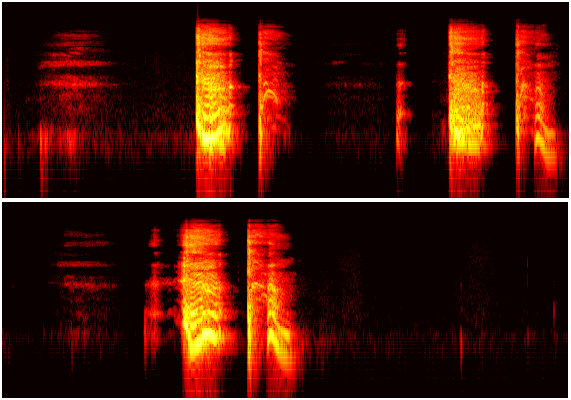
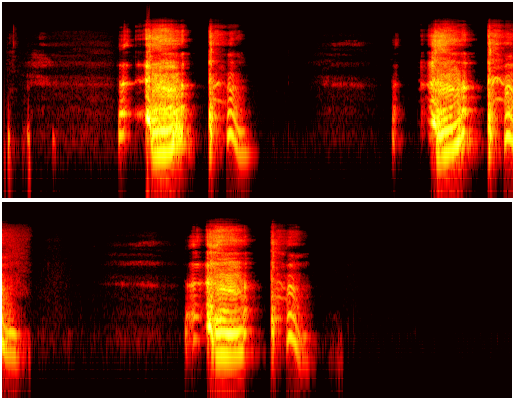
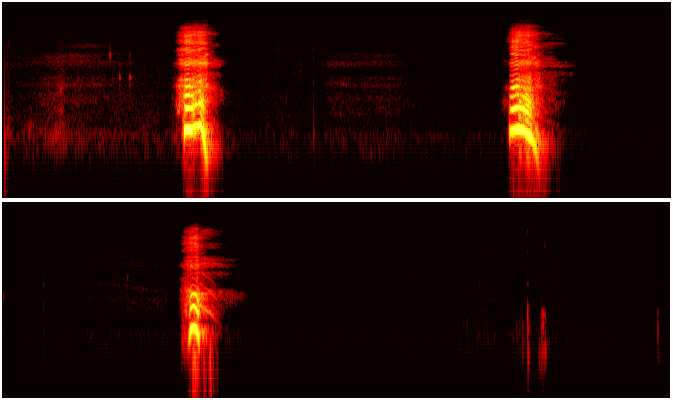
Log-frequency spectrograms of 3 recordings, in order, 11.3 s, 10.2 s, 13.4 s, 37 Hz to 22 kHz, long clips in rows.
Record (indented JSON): {
  "cough_length": "11.3 s",
  "cough_amplitude": 28204,
  "cough_signal_mean_std_ratio": 0.29,
  "three_cough_length": "10.2 s",
  "three_cough_amplitude": 32713,
  "three_cough_signal_mean_std_ratio": 0.33,
  "exhalation_length": "13.4 s",
  "exhalation_amplitude": 23866,
  "exhalation_signal_mean_std_ratio": 0.17,
  "survey_phase": "beta (2021-08-13 to 2022-03-07)",
  "age": "65+",
  "gender": "Female",
  "wearing_mask": "No",
  "symptom_none": true,
  "smoker_status": "Never smoked",
  "respiratory_condition_asthma": false,
  "respiratory_condition_other": true,
  "recruitment_source": "REACT",
  "submission_delay": "1 day",
  "covid_test_result": "Negative",
  "covid_test_method": "RT-qPCR",
  "influenza_a_test_result": "Negative",
  "influenza_b_test_result": "Negative"
}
